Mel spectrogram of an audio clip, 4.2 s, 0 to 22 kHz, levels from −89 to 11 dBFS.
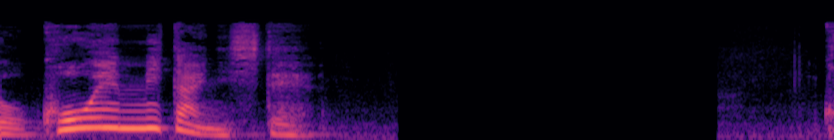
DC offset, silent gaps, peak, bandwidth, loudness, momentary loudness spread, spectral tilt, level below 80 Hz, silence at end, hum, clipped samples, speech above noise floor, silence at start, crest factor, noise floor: under 0.1%; 1.99-3.58 s; -10 dBFS; 12 kHz; -25 LUFS; 16 LU; -6 dB/octave; -64 dBFS; 0 s; none; under 0.1%; 33 dB; 0 s; 18 dB; -58 dBFS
